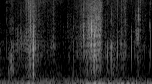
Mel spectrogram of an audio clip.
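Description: Footsteps of people walking to a meeting point before a boat trip: a few faint, crunchy steps at an unhurried pace, with no talk.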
